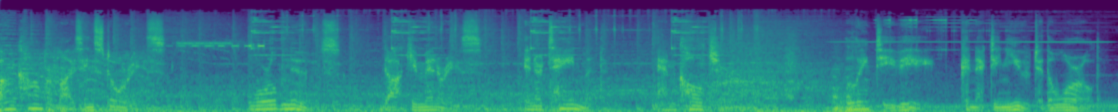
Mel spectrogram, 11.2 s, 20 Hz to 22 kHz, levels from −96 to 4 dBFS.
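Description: A loudspeaker-to-microphone loop that was likely sitting right at the edge of feedback produces a feedback whistle from 8.18 s to the end of the clip. The loop gain peaks at a single frequency without tipping into runaway, so one tone at 4.7 kHz keeps ringing instead of building up. It sounds like a thin, steady whistle behind the audio, well below the main sound, roughly 25 dB down, swelling and fading slowly in level.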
